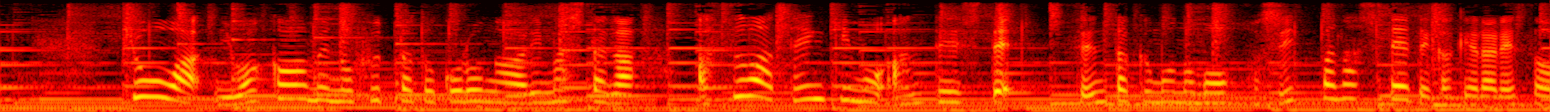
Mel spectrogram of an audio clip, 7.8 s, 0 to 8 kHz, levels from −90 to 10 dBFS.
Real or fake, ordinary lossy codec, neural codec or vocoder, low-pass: real; none; none; 7.2 kHz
